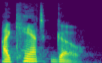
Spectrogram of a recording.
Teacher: both can't and the base form go are stressed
